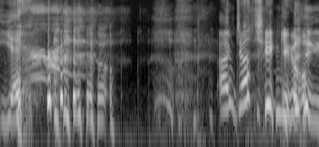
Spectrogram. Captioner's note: both laughing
